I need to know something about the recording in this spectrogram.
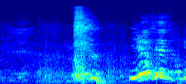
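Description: A child's short, sharp, breathy vocal burst about a second in, then a child's voice near the end.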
